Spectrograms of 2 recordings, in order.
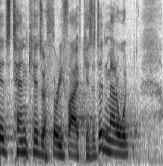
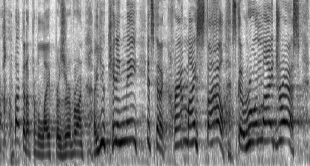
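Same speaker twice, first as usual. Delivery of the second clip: higher, fussy mock refusal of the life preserver; vain passenger; 11 semitones higher than usual. Preacher mimicking a vain Titanic passenger, high and scoffing.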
